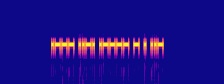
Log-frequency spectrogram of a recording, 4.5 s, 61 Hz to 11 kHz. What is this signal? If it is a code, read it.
Morse code, heard as a keyed tone, about 36 wpm, 700 Hz. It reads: JF1TEU
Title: DXCC-100 Call Signs - 6 Characters - Repeated 2x - 35wpm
